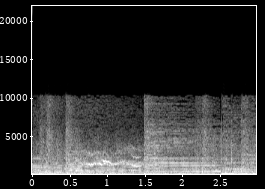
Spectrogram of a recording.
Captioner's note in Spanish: Chirrido de neumáticos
